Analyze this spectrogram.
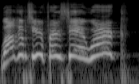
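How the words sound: It is yelled flatly and sounds angry.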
